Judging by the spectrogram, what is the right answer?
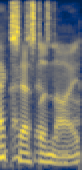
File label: access denied male, computers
